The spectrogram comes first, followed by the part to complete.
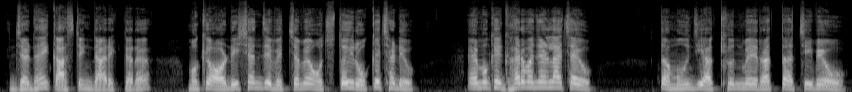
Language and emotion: Sindhi, angry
